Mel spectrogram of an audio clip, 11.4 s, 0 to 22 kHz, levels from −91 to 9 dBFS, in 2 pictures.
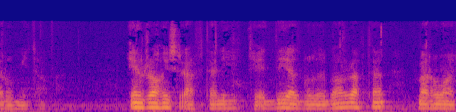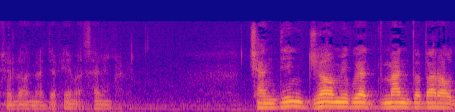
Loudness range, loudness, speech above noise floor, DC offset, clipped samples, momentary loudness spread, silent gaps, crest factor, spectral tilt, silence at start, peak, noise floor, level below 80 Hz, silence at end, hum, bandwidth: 12 LU; -21 LUFS; 30 dB; under 0.1%; under 0.1%; 17 LU; none; 22 dB; -6.5 dB/octave; 0 s; 0 dBFS; -50 dBFS; -48 dBFS; 0 s; none; 11.5 kHz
